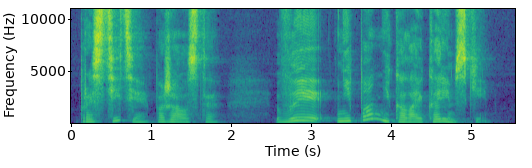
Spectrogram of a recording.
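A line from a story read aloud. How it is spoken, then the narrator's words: Melodious pleasant voice. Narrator (Russian): спросил он мелодичным, приятным голосом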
